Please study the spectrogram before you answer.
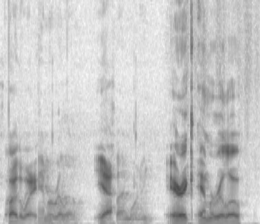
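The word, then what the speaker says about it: Almirola: Almirillo. Eric with an A, by the way. Amarillo.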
